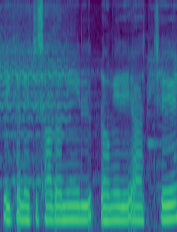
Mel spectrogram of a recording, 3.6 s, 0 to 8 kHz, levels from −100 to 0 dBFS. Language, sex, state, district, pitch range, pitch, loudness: Bengali, male, West Bengal, Kolkata, 170-180 Hz, 175 Hz, -34 LUFS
